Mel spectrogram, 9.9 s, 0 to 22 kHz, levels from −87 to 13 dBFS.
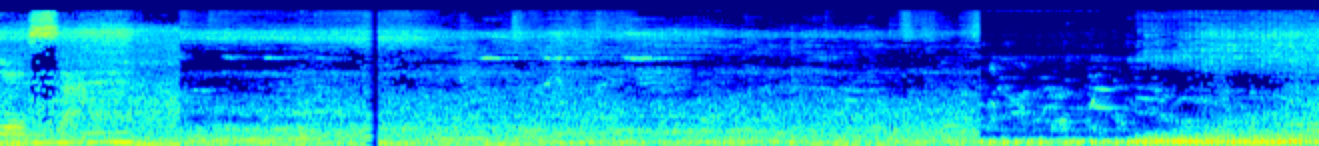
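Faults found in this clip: Short stall from a late packet at 2.75 to 2.85 s: the sound gets held and smeared for a moment, with a faint buzzy sustain. This points to the jitter buffer running dry while a packet was late. The receiver stretched the last bit of audio for about 80 ms, then resumed where it left off, so nothing is actually lost. Side effect: the playout delay climbs by about 80 ms.

Jitter buffer speed-up at 8.62 to 9.41 s: the sound plays slightly rushed, at about 105% speed with unchanged pitch. Probable component is the jitter buffer draining surplus after late packets bunched up. The receiver snipped out short pitch-period chunks repeatedly, around 50 ms in total, to pull the delay back down. The result is a brief hurried feel, not a glitch.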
